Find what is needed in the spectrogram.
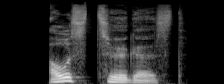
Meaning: second-person singular dependent subjunctive II of ausziehen
- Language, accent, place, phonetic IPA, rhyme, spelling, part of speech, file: German, Germany, Berlin, [ˈaʊ̯sˌt͡søːɡəst], -aʊ̯st͡søːɡəst, auszögest, verb, De-auszögest.ogg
